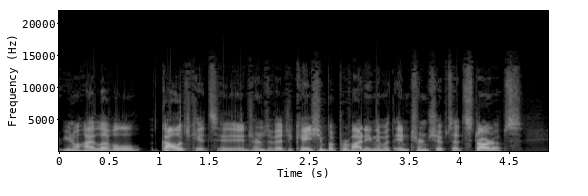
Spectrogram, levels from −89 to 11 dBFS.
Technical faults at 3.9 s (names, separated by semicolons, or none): block of digital silence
